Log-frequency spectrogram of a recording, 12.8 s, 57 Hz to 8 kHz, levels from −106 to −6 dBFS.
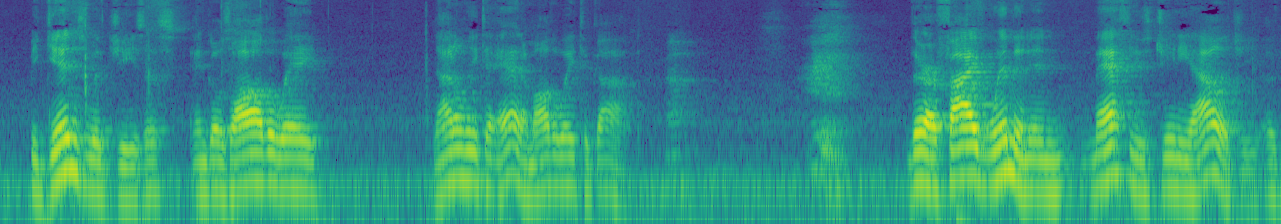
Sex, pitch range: male, 115-135 Hz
